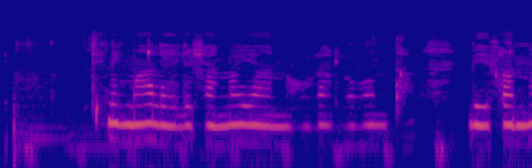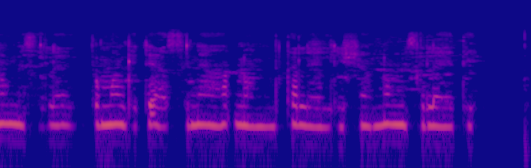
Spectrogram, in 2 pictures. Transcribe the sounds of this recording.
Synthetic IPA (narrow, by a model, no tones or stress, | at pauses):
t̪ɪnɪmaːleːlːɪʃɐnːɔjaːnːɔhʊɾɐlɔwɔnt̪ɐbiːfɐnːɔmɪsɪlet̪ʊmɐɡɪd̪ɪɐsːɪnɛanɔnt̪ɐleːlːɪʃɐnːɔmɪsɪleːt̪ɪ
